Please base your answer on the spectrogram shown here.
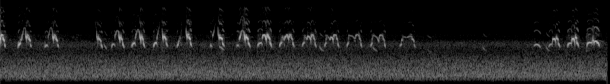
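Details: Female osprey at dusk, 9:53 p.m. on 22 June 2013 in Montana, calling for fish while her mate hunts nearby; busy, uneven series of high piping chirps with varying pitch, a short gap, then a few more notes.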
